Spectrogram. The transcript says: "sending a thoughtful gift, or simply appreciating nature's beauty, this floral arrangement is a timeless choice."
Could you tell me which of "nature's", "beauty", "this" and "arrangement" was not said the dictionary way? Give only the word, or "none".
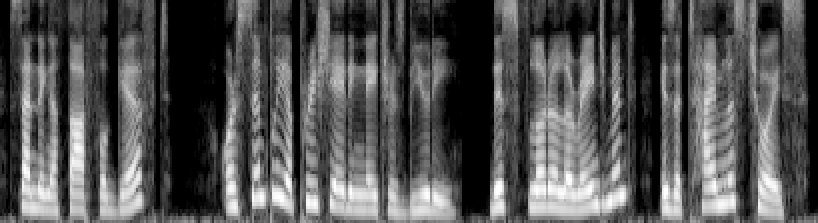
none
